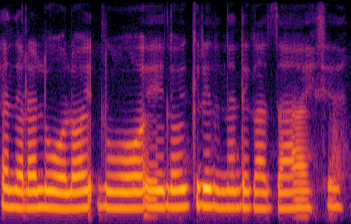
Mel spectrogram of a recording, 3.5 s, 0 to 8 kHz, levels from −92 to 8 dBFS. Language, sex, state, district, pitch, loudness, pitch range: Chakma, female, Tripura, Dhalai, 225 Hz, -14 LUFS, 215-230 Hz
